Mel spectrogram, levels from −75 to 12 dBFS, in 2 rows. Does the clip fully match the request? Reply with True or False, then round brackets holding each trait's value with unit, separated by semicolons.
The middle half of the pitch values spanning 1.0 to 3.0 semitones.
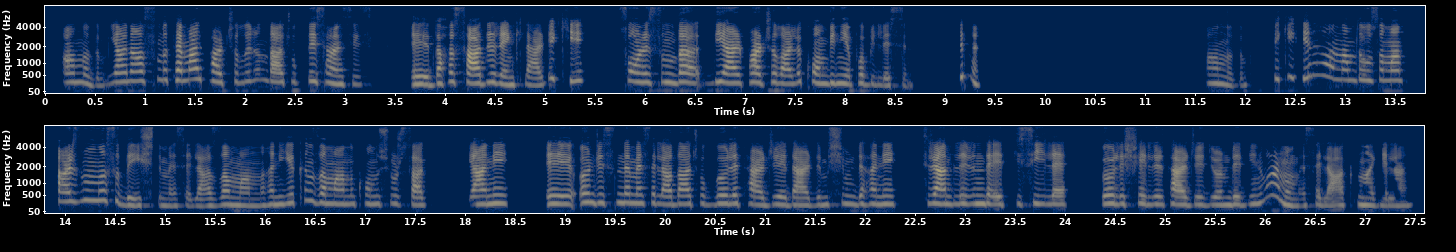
False (4.5 semitones)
